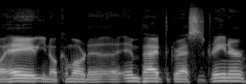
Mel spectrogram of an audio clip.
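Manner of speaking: ordinary talk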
